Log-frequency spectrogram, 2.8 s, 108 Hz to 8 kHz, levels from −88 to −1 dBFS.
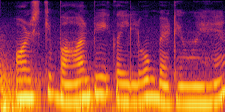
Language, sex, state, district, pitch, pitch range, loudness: Hindi, female, Himachal Pradesh, Shimla, 170 Hz, 155-190 Hz, -14 LUFS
